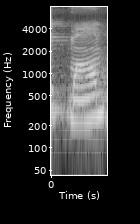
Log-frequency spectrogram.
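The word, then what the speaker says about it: palm: ए को हम यहाँ पे आ प्रोनाउंस करेंगे, और जो यहाँ पे एल लेटर है ये साइलेंट है, ठीक है। एल के बाद अगर एम आ जाता है तो वहाँ पे एल लेटर साइलेंट रहता है, यानी कि हम एल को प्रोनाउंस नहीं करते हैं, ठीक है।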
